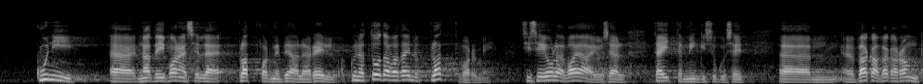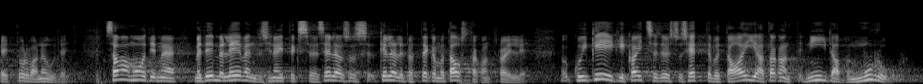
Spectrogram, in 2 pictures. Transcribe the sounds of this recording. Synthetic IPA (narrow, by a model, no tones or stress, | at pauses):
kunʲi | nɑd̪e̞jpɑne̞se̞lːe̞plɑt̪vo̞rmipeɑle̞ɾe̞lvɑ̰kujnɑd̪̚to̞ːd̪ɑvɑd̪ɑjnult̪̚plɑt̪ːˑvo̞̰rmḭ | siːse̞jo̞le̞vɑjɑjuseɑlt̪æjt̪ːˑɑmiŋɡisuɡ̥use̞jd̪̥ | væɡ̥ɑvæɡ̥ɑɾɑŋɡ̥e̞jd̪̚t̪urvɑnɤwd̪̥e̞jd̪̥sɑmɑmo̞ːd̪ime̞me̞t̪e̞ːme̞le̞ːve̞nd̪usinæjt̪ːˑe̞ksse̞lːeo̞sɑske̞lːe̞lepeɑb̥̚t̪e̞ɡe̞mɑt̪ɑwst̪ɑko̞nt̪ro̞lʲːḭ | kujke̞ːɡikɑjt̪set̪ø̞ːst̪use̞t̪ːevɤt̪ˑːeɑjɑt̪ɑɡ̥ɑnt̪nʲiːd̪ɑb̥muɾṵ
